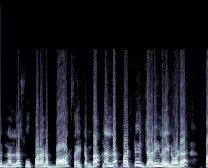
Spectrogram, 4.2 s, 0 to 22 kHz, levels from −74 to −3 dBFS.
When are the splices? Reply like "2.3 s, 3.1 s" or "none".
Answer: 2.0 s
